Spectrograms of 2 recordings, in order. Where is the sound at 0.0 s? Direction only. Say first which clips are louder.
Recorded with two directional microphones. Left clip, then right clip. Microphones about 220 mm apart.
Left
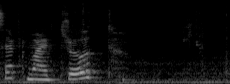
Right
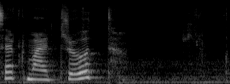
Right 6 dB; 50° right (ahead or behind).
